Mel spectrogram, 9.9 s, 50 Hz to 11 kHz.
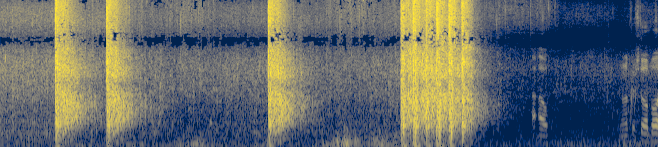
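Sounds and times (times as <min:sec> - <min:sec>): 
gunshots from a gun loaded with pond scum: 0:00.8 - 0:02.3, 0:04.0 - 0:04.7, 0:06.0 - 0:07.4.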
